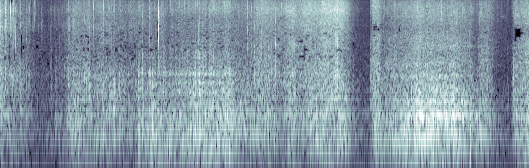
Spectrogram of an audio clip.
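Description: Hands squeeze a full red cotton neck pillow filled with cherry pits, then long nails scratch and tap the fabric. The result is a steady, dense crunching and gritty rustle of shifting pits, broad and bright with little low end, broken by two brief quiet gaps.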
